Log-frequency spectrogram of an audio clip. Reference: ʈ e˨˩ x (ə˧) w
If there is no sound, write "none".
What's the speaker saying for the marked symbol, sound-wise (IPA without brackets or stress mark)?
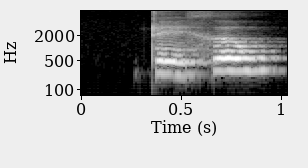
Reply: ə˧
